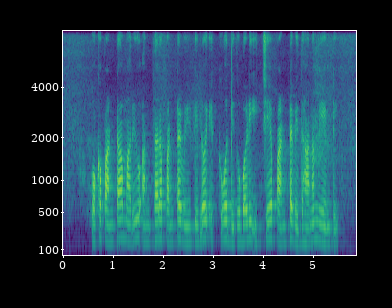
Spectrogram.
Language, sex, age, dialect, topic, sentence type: Telugu, female, 18-24, Utterandhra, agriculture, question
